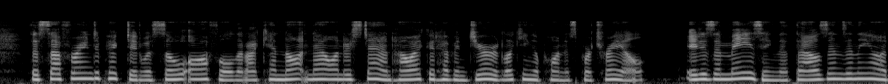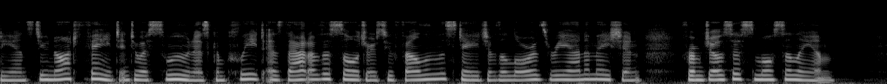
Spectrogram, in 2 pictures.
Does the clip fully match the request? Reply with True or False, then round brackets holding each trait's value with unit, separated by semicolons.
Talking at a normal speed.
True (180 wpm)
